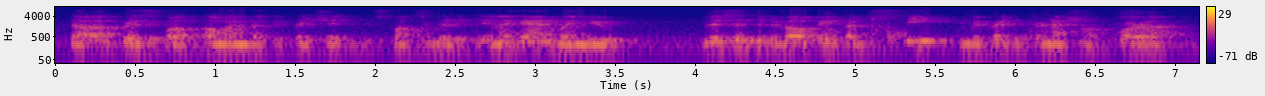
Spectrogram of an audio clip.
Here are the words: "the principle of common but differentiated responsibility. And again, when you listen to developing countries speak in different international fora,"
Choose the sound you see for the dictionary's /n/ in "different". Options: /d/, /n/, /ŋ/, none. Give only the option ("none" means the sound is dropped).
none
